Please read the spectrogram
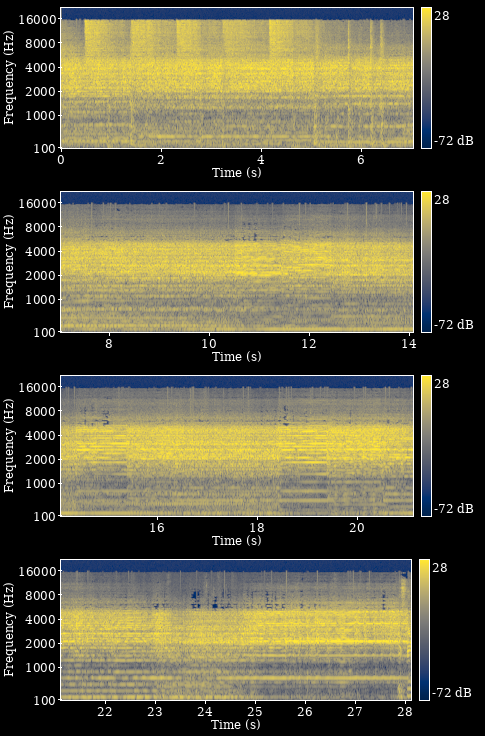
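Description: Doom metal band playing live, instrumental with no singing: heavy distorted electric guitars and bass over drums. Hard drum and cymbal hits in the first few seconds, then long, slow held chords.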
